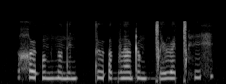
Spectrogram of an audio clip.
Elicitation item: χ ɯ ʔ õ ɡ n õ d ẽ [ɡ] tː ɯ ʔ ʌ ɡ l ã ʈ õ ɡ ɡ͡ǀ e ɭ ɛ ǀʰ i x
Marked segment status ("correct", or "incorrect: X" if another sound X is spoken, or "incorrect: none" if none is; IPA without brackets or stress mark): correct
